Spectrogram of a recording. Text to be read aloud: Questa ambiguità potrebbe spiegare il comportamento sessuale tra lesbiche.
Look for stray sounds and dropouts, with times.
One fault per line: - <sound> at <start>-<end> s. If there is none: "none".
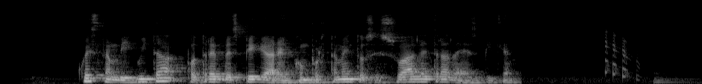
- chirp at 6.1-6.4 s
